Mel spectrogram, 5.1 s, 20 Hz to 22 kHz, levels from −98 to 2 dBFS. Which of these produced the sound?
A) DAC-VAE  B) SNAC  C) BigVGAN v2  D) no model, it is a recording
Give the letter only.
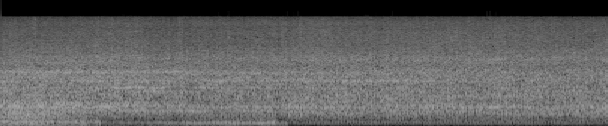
C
